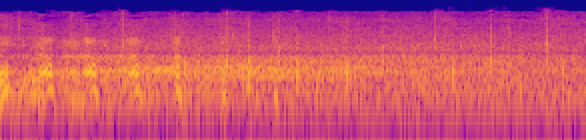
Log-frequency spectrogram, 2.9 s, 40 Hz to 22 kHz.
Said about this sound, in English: Joe Biden's legacy of accomplishment over the past 3 years is unmatched in modern history. In one term, he has already, yes, you may clap.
